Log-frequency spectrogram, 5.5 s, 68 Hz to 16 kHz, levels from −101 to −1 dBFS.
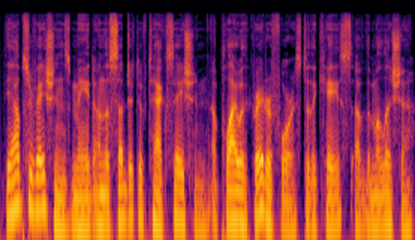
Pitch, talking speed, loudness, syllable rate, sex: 95 Hz, 195 wpm, -22 LUFS, 5.4 syllables/s, male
